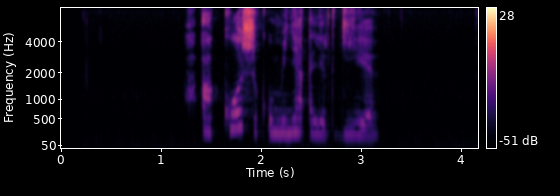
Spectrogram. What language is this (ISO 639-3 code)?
rus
